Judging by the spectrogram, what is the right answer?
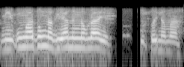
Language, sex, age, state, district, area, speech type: Bodo, female, 60+, Assam, Udalguri, rural, conversation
